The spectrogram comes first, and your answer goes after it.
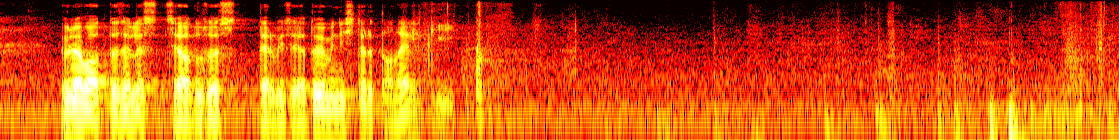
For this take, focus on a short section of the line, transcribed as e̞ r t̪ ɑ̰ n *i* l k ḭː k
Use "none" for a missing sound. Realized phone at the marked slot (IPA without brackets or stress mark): e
